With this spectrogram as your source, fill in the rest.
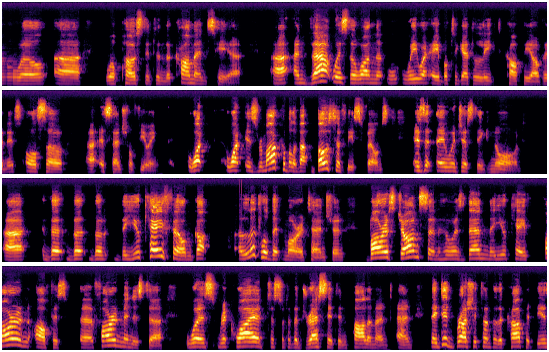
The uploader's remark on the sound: In part one of this two-part online event. This event was held online via Zoom.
